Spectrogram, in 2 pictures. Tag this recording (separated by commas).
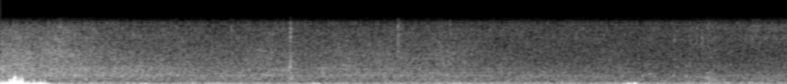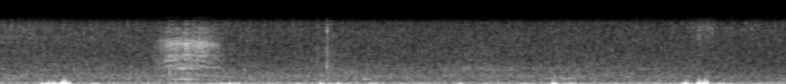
Bird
